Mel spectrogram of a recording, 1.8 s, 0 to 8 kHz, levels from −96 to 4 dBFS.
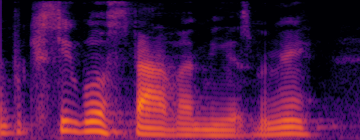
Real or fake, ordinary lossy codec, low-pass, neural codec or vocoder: fake; none; none; codec, 16 kHz, 2 kbps, FunCodec, trained on LibriTTS, 25 frames a second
